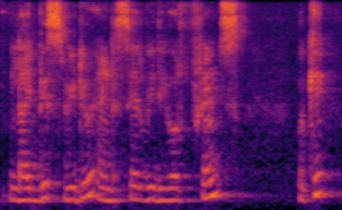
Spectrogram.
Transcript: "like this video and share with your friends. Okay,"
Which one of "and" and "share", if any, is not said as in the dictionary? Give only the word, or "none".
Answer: share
